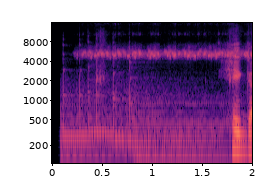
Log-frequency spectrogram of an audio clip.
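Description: Insects chirping in a continuous, finely pulsing high trill, over low sustained notes of background music.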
